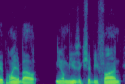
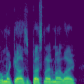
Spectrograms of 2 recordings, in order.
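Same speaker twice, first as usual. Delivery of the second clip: put-on elated, overjoyed kid voice, quieter; 6 dB quieter than usual. Retelling a concert story, imitating a kid brought up from the crowd, just elated. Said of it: "he's like just elated".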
